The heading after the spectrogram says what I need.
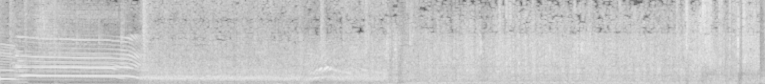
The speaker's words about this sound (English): Let's relive all of the twists and turns from a Sunday afternoon in the Arizona desert. Drivers, start your engine!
